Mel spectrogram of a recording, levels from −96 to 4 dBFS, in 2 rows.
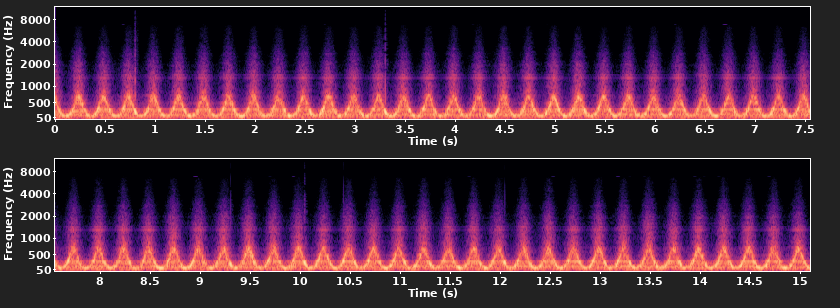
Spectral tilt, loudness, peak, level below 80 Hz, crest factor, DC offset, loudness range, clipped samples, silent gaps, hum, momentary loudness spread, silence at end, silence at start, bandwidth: -15 dB/octave; -14 LUFS; 0 dBFS; -32 dBFS; 12 dB; under 0.1%; 1 LU; under 0.1%; none; none; 2 LU; 0 s; 0 s; 2.5 kHz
